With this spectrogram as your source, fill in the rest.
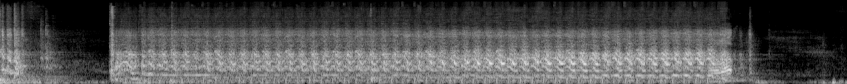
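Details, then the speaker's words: Ford XL Falcon ute after carburettor rebuild, fuel in filter but bowl possibly not yet filled: steady starter churning about three turns a second for six seconds, briefly trying to fire then stopping; hard start, cause suspected. "It's definitely got fuel in that filter. I just don't know if it's filled the bowl up. Like, really, it's got a fair bit of volume."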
